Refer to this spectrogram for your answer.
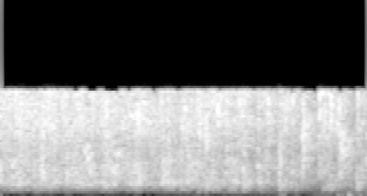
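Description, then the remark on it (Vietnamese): A Vietnamese church audience celebrating the Vietnamese martyr saints gives another big round of loud, sustained applause, a dense wash of many hands clapping at once with no pauses, steady in volume for the whole stretch and no voices heard over it. “Một tràng pháo tay nữa thật to thưa anh chị em.”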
